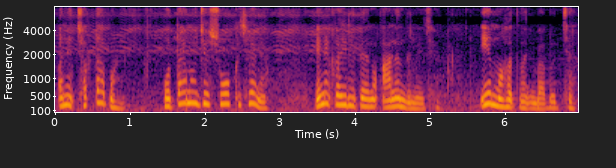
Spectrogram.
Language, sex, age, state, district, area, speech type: Gujarati, female, 30-45, Gujarat, Rajkot, rural, spontaneous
